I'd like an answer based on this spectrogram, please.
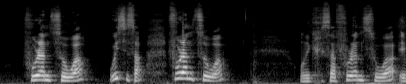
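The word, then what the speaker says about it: フランソワ: François Mitterrand qui, du coup, s'écrit Fulan... Fulanso Wa. Oh putain, c'est un Wa ça? Fulanso Wa. Oui, c'est ça. Fulansoa.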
